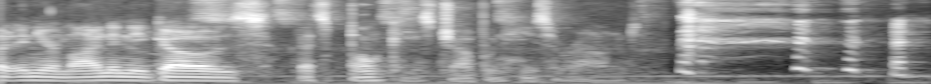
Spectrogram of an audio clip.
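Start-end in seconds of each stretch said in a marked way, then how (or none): 1.5-4.6 hushed, slow whisper, barely audible, under the breath. Game narrator voices Marcus as Kira hears him in her mind, Marcus whispering under his breath. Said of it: "you hear Marcus kind of whispering under his breath".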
